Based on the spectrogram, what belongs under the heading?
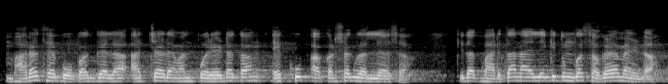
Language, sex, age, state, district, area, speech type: Goan Konkani, male, 18-30, Goa, Bardez, urban, spontaneous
